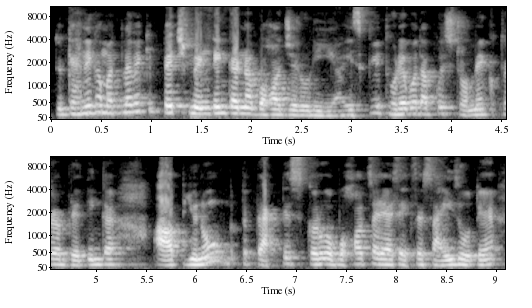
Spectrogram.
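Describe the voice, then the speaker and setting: A man coaching on voice in a casual spoken lesson, with a slightly high voice. He keeps repeating his points and asks quick rhetorical questions. The sound carries a roomy echo. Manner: repetitive, rhetorical questions to the viewer. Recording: echoey room.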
